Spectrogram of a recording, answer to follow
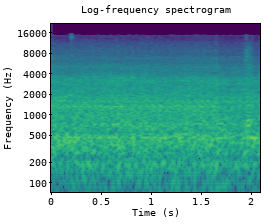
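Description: Concrete pump truck cruising on an expressway, heard from inside the cab: steady engine and road noise with a constant hum.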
